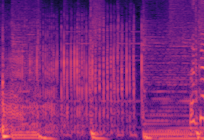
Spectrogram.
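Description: Noisy blowing sound of a giant bubble-gum bubble being inflated for about the first second and a half, over background music.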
